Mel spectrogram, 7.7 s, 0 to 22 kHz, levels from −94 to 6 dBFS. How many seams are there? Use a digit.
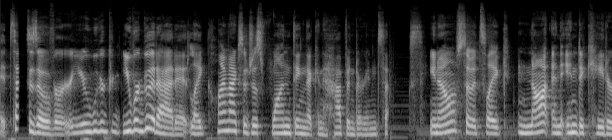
2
